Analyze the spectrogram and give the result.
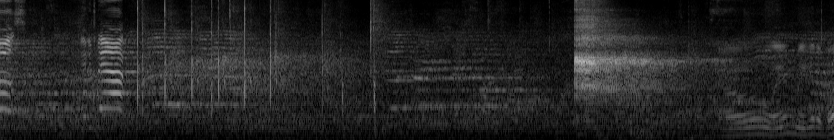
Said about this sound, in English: Oh, and we get a buzzer.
